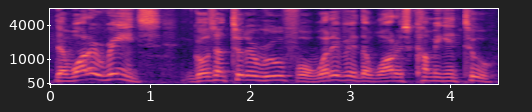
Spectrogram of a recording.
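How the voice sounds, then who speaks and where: A man's voice: fairly high pitch, moderate pace, mellow. A man, hosting an interview and prompting his guest eagerly with questions, mixing in words. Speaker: host.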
